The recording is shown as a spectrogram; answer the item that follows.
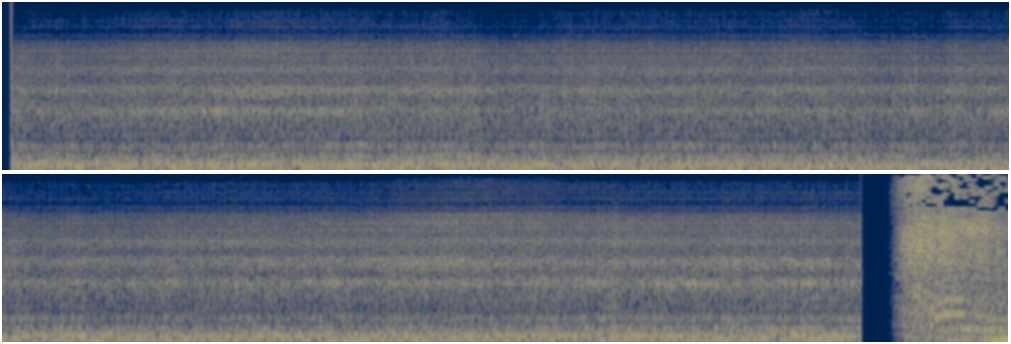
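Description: Motorcycle cruising at steady highway speed: its engine drones evenly under heavy wind rumble on the microphone.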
